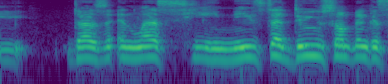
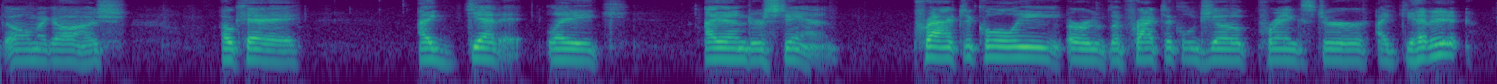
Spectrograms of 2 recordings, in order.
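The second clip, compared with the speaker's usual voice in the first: ordinary delivery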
